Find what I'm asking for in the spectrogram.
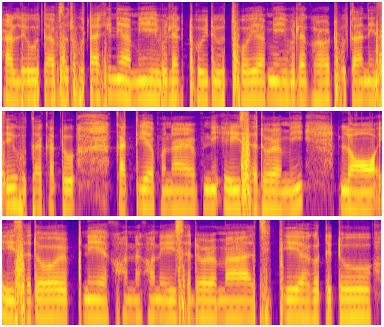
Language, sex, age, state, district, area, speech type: Assamese, female, 45-60, Assam, Dibrugarh, rural, spontaneous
